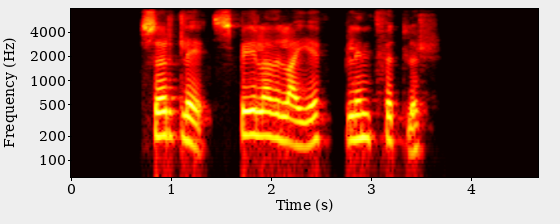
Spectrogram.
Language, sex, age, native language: Icelandic, female, 40-49, Icelandic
